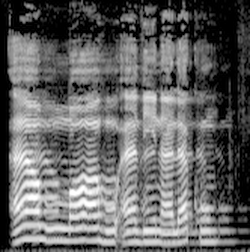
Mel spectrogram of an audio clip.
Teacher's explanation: أما كيفية نطقها كما مثلنا لذلك فعبارة عن النطق بالهمزة الأولى المفتوحة ثم مد الهمزة الثانية التي لها بآ أي حرف الألف فوقه علامة مد.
